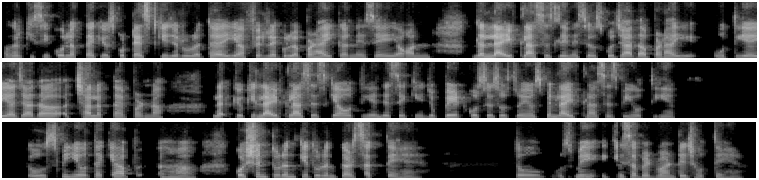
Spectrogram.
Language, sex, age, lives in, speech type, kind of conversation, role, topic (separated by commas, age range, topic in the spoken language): Hindi, female, 45-49, India, conversation, podcast, guest, Kaunse apps ya websites tum self-learning ke liye use karte ho?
